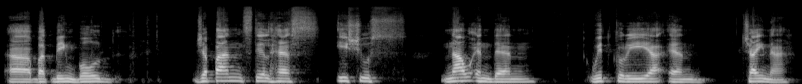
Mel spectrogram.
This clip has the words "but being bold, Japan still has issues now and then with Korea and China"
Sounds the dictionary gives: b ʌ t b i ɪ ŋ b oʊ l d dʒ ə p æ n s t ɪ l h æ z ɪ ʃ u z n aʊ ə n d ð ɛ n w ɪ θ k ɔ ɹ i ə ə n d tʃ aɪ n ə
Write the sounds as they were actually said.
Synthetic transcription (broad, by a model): b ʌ t b i ɪ ŋ b oʊ l d dʒ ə p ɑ n s t ɪ l h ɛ s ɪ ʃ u s n aʊ ə n d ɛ n w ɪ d k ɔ ɹ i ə ə n d tʃ aɪ n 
